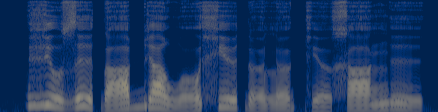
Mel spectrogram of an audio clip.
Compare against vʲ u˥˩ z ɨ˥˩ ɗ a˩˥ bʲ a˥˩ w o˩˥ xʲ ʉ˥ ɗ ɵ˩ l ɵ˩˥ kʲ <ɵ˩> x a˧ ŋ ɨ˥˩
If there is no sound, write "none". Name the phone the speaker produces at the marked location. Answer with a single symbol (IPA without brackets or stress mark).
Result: ɵ˩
